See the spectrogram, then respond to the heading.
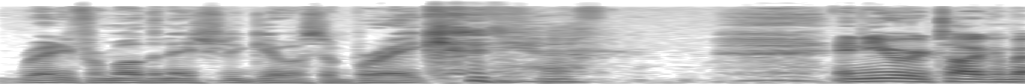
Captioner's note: laughter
